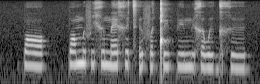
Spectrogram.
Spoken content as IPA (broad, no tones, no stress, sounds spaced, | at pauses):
p ɔ | p ɔ m ɨ f i x ɨ m ɛ x ɨ t͡sʼ ɨ f ə ǃ y p y m y x ə w ɨ ɡ ə x ɨ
